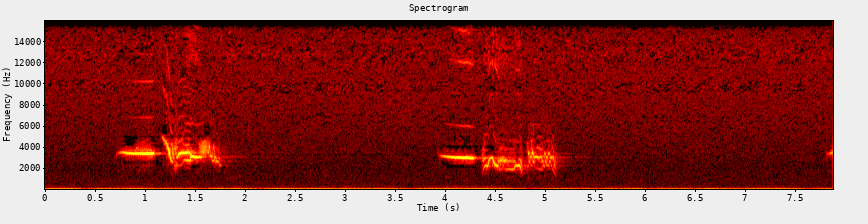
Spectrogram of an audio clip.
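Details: Hermit Thrush recorded near Boulder, Colorado, singing two phrases about three seconds apart, each a long pure whistled note breaking into a fluty, tumbling flourish, over a low rumble.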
